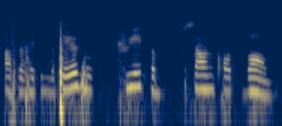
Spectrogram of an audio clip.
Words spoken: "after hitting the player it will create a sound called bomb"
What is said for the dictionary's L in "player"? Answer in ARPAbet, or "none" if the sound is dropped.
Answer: none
